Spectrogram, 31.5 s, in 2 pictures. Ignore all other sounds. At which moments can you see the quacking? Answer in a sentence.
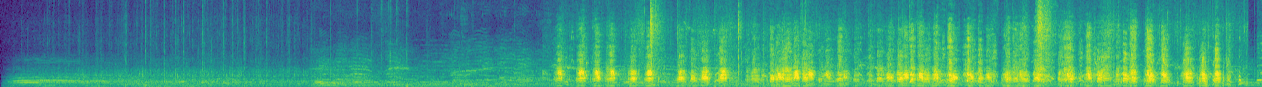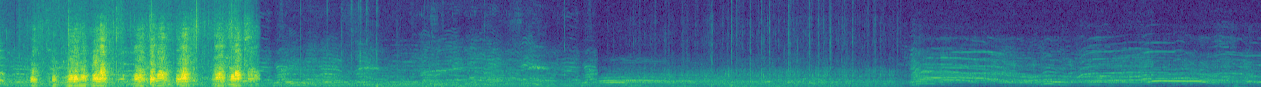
The quacking can be heard from 6.8 to 19.1 s.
